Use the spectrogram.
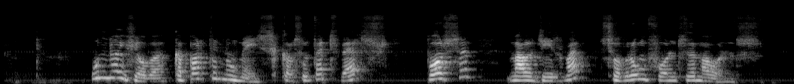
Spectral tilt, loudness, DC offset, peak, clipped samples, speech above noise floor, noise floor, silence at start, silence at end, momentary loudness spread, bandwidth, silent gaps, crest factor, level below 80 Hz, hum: -7 dB/octave; -21 LUFS; under 0.1%; 0 dBFS; under 0.1%; 36 dB; -57 dBFS; 0.9 s; 0.4 s; 15 LU; 10.5 kHz; none; 22 dB; -62 dBFS; none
